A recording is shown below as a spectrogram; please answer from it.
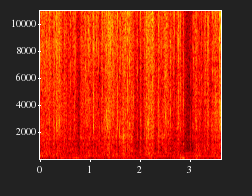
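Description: Butter paper crinkles and rustles continuously at close range while food for a potluck is wrapped in it, with a few sharper crackles along the way and no speech.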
